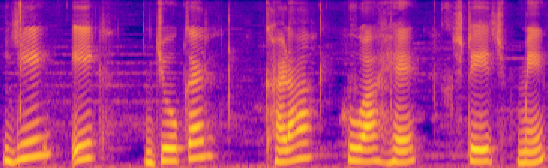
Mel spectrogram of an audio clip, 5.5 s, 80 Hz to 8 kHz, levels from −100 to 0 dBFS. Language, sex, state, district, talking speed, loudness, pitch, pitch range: Hindi, female, Delhi, New Delhi, 90 wpm, -15 LUFS, 215 Hz, 205-255 Hz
